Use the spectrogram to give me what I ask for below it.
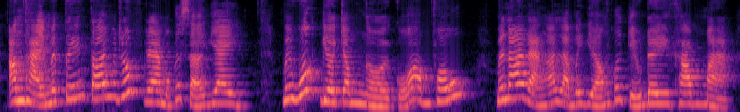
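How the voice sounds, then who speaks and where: A woman's voice: sits high, sing-song, fast talker, a bit bright. A woman with a Southern Vietnamese accent telling a ghost story, chatty and talking straight to her listeners. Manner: chatty, addressing listeners directly.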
